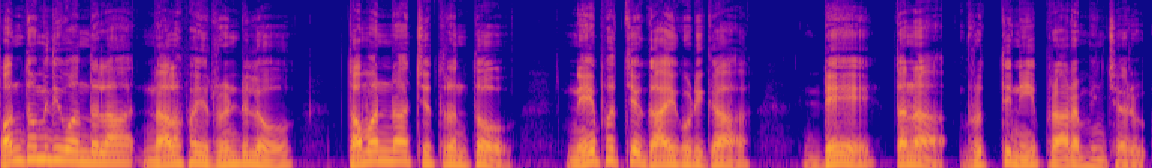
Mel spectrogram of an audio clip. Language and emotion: Telugu, neutral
